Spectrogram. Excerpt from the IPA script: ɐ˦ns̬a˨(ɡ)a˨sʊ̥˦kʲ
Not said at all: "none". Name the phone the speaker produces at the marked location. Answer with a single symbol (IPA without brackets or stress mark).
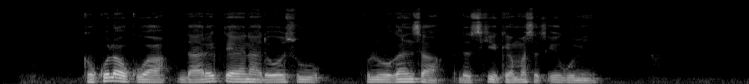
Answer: d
